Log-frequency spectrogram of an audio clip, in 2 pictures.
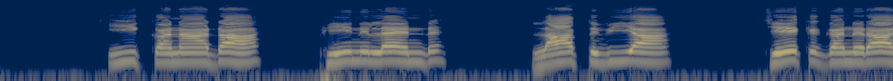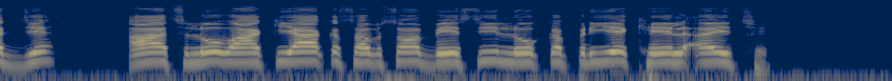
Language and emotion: Maithili, neutral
